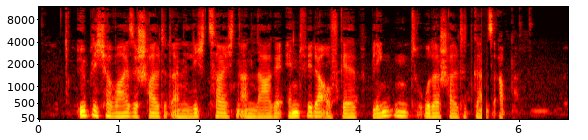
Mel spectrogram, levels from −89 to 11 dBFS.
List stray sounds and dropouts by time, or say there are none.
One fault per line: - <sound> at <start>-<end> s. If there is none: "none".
- dropout at 5.5-5.6 s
